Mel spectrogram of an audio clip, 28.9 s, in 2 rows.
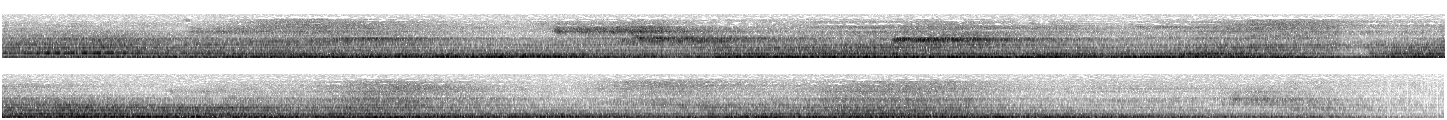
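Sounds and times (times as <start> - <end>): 
creepy wind: 0.0 - 28.8.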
